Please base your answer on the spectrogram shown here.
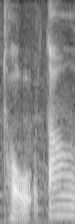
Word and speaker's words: hutong: Nhưng mà ở trong tiếng Hoa hình như là người ta phát âm là thụ tân thì phải. Chữ hờ đọc là chữ thờ.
